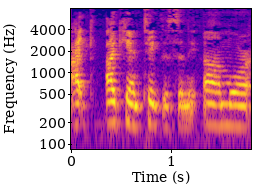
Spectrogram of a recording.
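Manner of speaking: normal talking voice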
